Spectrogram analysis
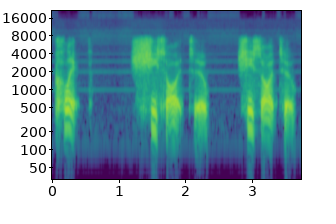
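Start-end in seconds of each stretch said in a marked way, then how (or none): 1.2-2.4 whispered in awe. Real, not acted. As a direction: breathe it out, unvoiced. Stunned realisation, repeated.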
